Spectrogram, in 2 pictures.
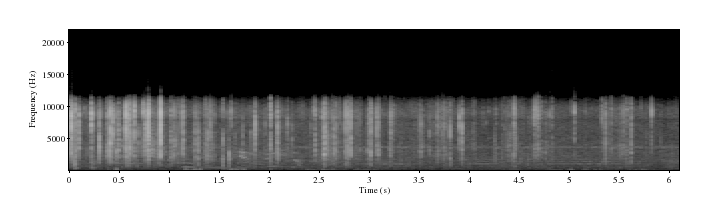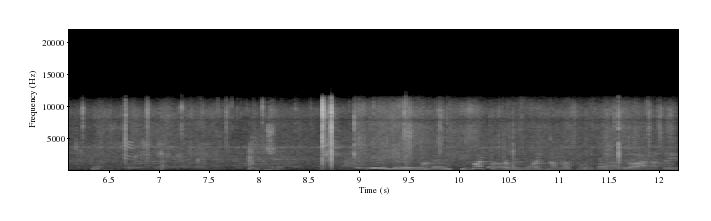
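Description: Campfire crackling under a cauldron of boiling field porridge, with a pepper sachet crinkling as it is shaken out in the first few seconds; the crackles thin out after that, with one sharp click about two-thirds of the way through. A voice is heard in the last few seconds.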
